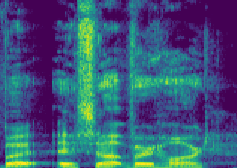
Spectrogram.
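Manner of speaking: words stretched through a yawn. Speaker addressing an audience, apologizes for yawning while talking. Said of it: "Sorry, I'm yawning".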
